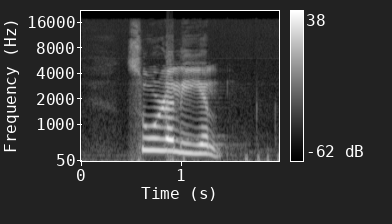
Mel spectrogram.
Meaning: ecology
- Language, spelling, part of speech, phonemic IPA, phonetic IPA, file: Tamil, சூழலியல், noun, /tʃuːɻɐlɪjɐl/, [suːɻɐlɪjɐl], Ta-சூழலியல்.ogg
